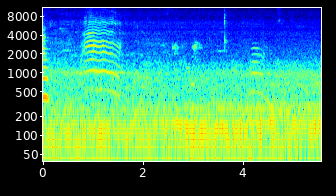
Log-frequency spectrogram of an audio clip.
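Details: Cat uttering one clear, drawn-out meow with strong harmonics that rises slightly and falls away, followed a few seconds later by a fainter short meow, against constant low rumbling background noise.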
